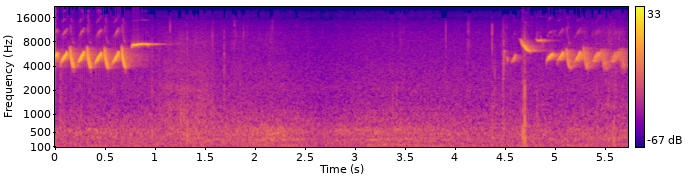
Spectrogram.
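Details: Eurasian wren singing in Zamudio, 4 December 2019: a fast high trill finishes with a whistled note, a quiet pause with faint clicks follows, then a fresh pulsed trill begins.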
